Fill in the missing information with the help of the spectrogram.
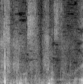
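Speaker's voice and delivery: whispered repetition of the prayer; soft whispered glorification; low-voice prayer. Shown as a demonstration. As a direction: murmur it under your breath. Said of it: "بس بصوت واطي".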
